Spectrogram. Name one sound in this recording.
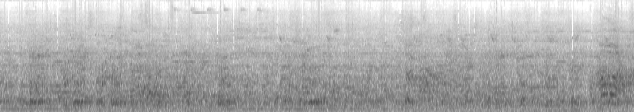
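Several young men talk and chatter with animation nearby.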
